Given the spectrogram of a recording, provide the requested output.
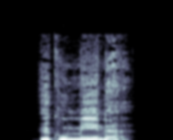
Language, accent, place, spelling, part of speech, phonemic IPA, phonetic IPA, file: German, Germany, Berlin, Ökumene, noun, /økuˈmeːnə/, [ʔøkʰuˈmeːnə], De-Ökumene.ogg
- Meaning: ecumenism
